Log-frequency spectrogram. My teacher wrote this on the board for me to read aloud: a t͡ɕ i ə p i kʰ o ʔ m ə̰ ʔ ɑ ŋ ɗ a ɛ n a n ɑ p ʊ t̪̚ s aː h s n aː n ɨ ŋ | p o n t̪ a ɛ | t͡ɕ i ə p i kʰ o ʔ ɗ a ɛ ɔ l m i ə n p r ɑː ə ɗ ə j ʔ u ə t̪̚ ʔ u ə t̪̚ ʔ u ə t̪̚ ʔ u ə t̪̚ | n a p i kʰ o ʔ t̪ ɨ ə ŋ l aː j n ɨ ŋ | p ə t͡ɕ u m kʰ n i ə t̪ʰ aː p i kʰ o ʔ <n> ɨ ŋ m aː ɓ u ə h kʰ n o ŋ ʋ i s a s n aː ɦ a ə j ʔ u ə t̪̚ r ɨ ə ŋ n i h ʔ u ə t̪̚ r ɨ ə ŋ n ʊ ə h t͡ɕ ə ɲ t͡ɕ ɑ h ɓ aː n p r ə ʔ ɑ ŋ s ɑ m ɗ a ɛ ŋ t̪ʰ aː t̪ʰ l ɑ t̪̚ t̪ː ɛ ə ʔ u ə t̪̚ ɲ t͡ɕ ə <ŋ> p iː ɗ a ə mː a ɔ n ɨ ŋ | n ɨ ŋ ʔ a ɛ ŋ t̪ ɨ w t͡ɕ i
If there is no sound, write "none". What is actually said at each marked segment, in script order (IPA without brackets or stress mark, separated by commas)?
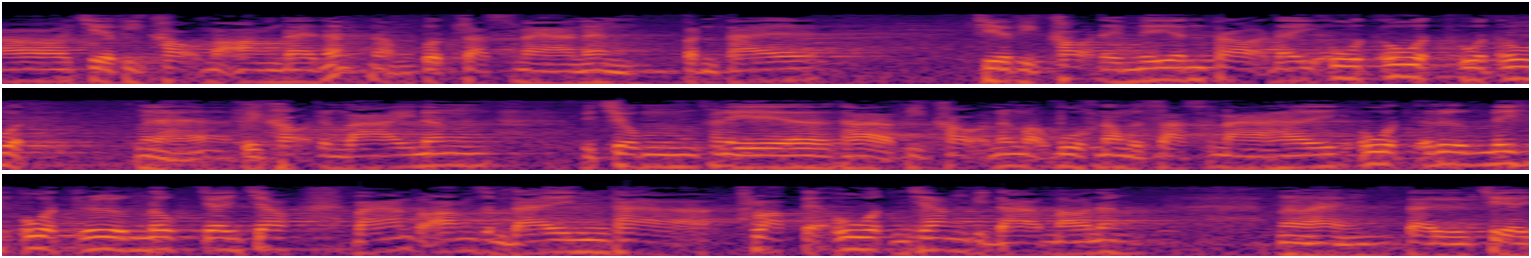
n, ŋ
